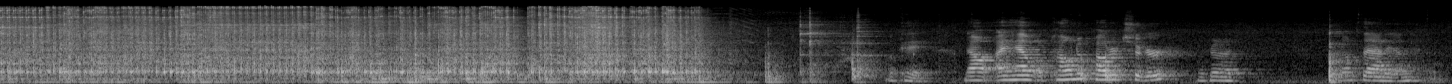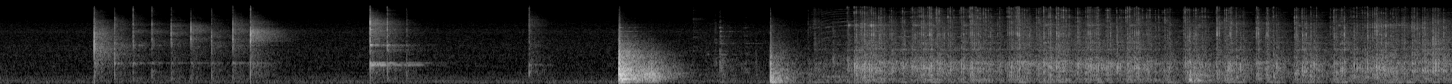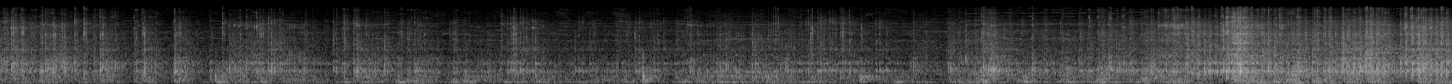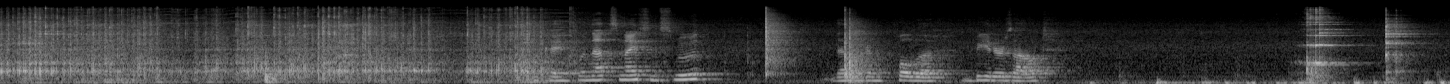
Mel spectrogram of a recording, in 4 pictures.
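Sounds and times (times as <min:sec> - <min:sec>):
electric hand mixer whipping: 0:00.0 - 0:07.9, 0:22.6 - 0:49.4.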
